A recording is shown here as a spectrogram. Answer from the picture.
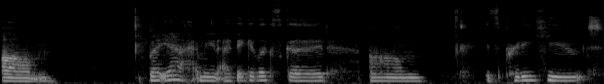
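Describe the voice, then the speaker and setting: A quiet woman's voice, very deep and low in pitch, very slow, with fairly even intonation. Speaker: teacher and vlogger. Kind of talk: casual vlog tour. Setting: home office. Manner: quiet, low voice.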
